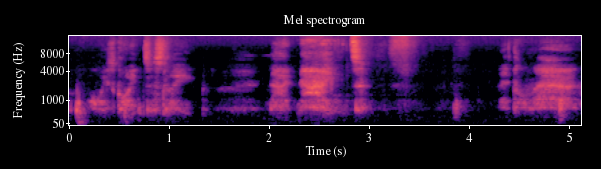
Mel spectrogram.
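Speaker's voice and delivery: breathy bedtime whisper, barely there; soft night-night whisper over a sleeping child. Acted. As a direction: hush it so the little one can sleep. Bedtime, hare falls asleep.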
